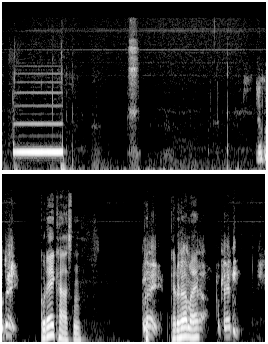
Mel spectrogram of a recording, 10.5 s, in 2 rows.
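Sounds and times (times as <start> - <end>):
telephone ringing tone of outgoing call: 0.2 - 1.2
speech: 5.2 - 7.0, 8.2 - 10.5.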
